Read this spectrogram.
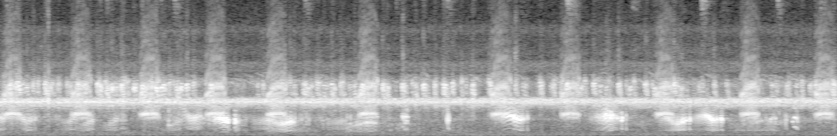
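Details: Frogs calling in a swamp, a dense overlapping chorus of short croaking notes repeated several times a second, over a steady high insect drone and faint sharp clicks.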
